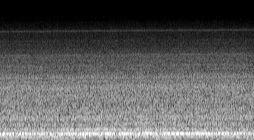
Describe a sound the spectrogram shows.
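A bus engine hums steadily at a low pitch as the bus drives along.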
